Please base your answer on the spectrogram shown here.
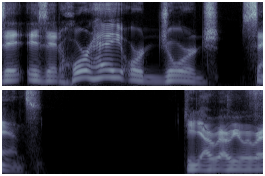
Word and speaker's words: Jorg: Uh former Gonzaga assistant, we'll say George, but it's spelled J O R G.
